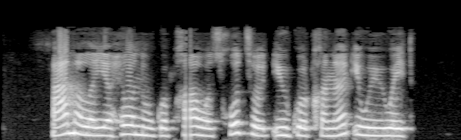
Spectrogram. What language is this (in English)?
Abkhazian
